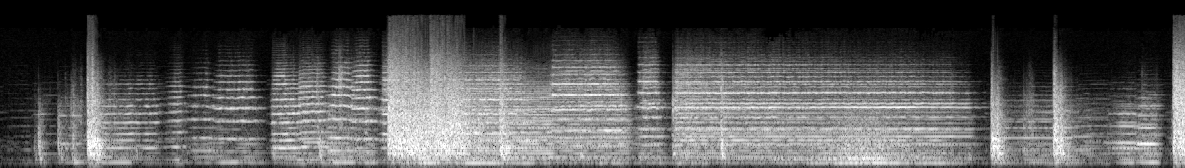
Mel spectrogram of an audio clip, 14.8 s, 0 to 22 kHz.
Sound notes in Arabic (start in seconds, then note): 0.4 طرقات الباب; 2.4 موسيقى درامية; 4.8 صوت طلقات نارية; 12.4 طرقات الباب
